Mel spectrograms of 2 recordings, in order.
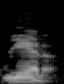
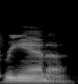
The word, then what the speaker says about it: Rihanna: Rihanna is how she prefers it to be pronounced. Is it really Rihanna? It is Rihanna.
